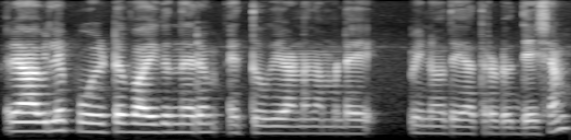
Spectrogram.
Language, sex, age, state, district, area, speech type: Malayalam, female, 45-60, Kerala, Palakkad, rural, spontaneous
